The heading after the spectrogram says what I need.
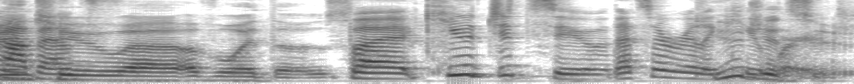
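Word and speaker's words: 休日: Would you like which to try to pronounce it? Kyujitsu. Yes. Kyujitsu.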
